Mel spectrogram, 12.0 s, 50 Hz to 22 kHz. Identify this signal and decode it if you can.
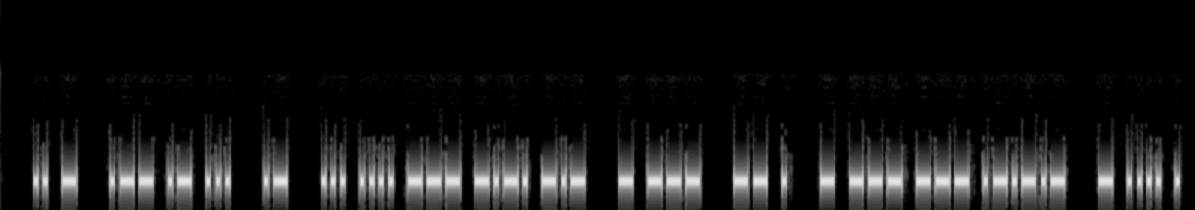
Morse code, heard as a keyed tone, about 25 wpm, 600 Hz. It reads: IT WAS A SHOCK TO ME TOO. THE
